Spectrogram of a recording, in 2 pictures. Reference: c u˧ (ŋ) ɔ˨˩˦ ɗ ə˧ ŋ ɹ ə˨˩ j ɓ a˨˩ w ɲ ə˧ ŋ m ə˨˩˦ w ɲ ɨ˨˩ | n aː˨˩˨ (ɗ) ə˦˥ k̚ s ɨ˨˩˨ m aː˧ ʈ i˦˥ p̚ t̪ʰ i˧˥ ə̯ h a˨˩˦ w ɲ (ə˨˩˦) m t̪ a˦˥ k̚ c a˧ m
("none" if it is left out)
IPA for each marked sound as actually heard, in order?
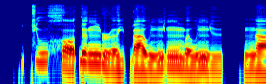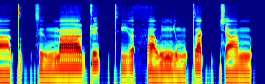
x, t̪, ə˨˩˦

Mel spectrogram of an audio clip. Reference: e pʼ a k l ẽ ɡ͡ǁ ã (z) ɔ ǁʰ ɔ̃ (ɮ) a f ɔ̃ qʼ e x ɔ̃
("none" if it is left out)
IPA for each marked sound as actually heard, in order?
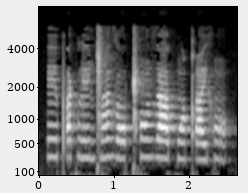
z, z

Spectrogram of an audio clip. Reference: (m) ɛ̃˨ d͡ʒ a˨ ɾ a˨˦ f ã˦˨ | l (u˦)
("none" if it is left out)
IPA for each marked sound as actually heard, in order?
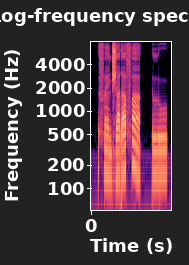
f, u˧

